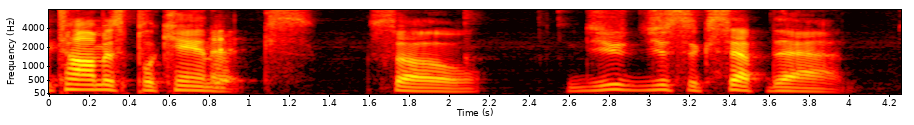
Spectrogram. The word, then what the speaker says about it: Plekanec: Well, it is a miracle that I could say Thomas Plekanec. So you just accept that. Thomas Plekanec. Plekanec. You have to say it phonetically.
